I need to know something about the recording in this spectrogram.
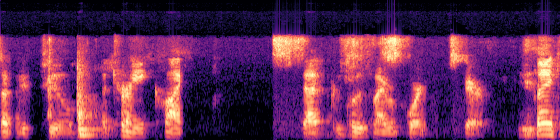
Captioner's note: distorted sound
